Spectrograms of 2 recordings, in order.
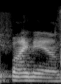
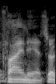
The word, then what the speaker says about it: finance: Which syllable do I accent properly? Is it finance or finance? – I say finance. – Finance.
